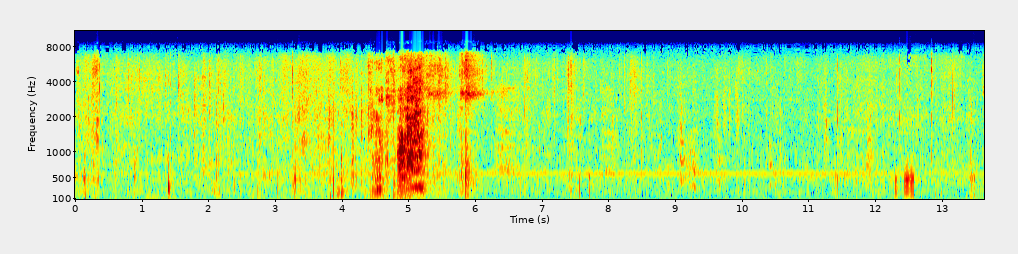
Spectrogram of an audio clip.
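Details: Maltipoo puppies; one loud, rough squeal-like burst in the middle, surrounded by quiet rustling and scattered clicks.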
